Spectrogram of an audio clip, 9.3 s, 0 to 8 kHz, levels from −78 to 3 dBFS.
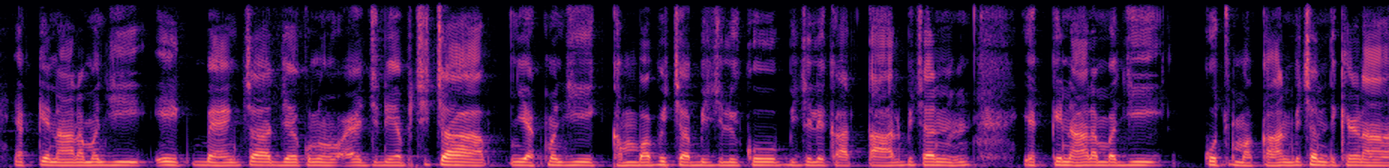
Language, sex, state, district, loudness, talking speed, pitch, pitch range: Garhwali, male, Uttarakhand, Tehri Garhwal, -19 LUFS, 205 wpm, 150 Hz, 145-155 Hz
